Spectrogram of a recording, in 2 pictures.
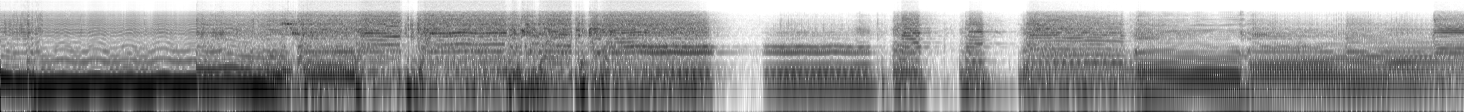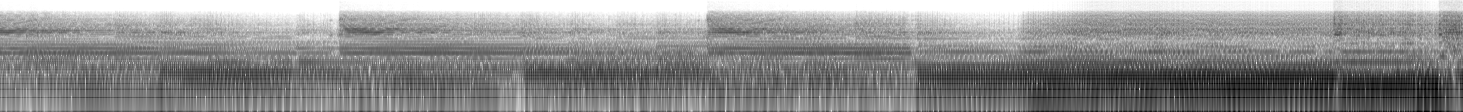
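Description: Gibson Slash Les Paul electric guitar played through an overdriven amp: lead notes with wide vibrato and a falling bend, then a few short choppy stabs with brief gaps about four seconds in, then sustained ringing chords and notes.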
